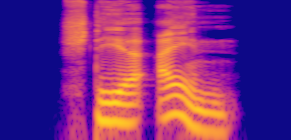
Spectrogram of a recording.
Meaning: inflection of einstehen: 1. first-person singular present 2. first/third-person singular subjunctive I 3. singular imperative
- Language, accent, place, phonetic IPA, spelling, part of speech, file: German, Germany, Berlin, [ˌʃteːə ˈaɪ̯n], stehe ein, verb, De-stehe ein.ogg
